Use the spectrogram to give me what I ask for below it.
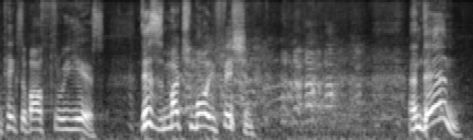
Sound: audience laughing

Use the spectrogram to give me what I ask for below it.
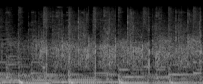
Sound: applause

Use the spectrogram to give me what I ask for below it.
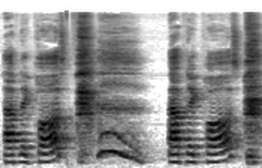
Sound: exhales briefly, then inhales rapidly

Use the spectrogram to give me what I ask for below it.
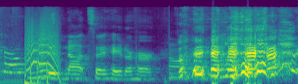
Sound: record scratch; laughter

